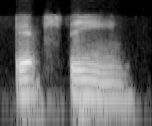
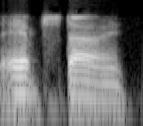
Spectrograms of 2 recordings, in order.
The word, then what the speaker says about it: Epstein: I keep hearing everybody saying Epstein, it's Epstein. And in German, if it's EI, that's pronounced as an I.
